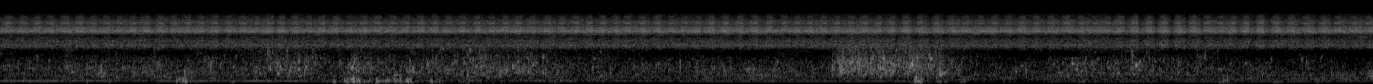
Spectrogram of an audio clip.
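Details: Cicadas buzzing intensely and without pause on Badija island in Croatia, a high rapid pulsing drone, with sea noise and a low engine-like hum.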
